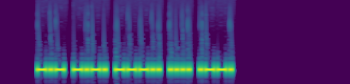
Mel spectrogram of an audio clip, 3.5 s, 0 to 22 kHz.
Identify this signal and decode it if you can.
Morse code, heard as a keyed tone, about 40 wpm, 700 Hz. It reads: KC8HP
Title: USA Call Signs - 5 Characters - 2x Character Spacing - 40wpm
